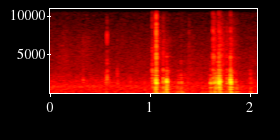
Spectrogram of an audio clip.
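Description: Clicks from a laptop being operated: two quick sharp clicks about a second in, then three more in quick succession near the end.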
